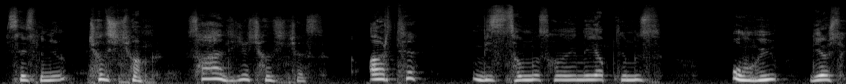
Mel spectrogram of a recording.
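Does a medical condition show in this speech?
Yes: cerebral palsy; from birth, no speech or walking until age 6, misdiagnosed intellectual disability at age 5; school speech difficulty, reading not fluent, practised reading aloud before mirror.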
